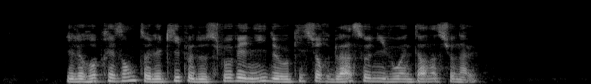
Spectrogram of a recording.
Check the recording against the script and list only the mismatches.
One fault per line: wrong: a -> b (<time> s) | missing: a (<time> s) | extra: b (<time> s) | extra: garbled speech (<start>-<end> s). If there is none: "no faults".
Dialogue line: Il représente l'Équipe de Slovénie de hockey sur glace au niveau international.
no faults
